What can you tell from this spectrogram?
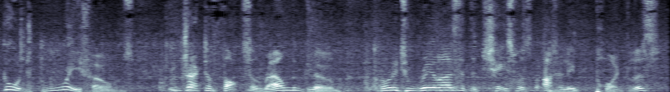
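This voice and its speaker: An actor playing a bumbling, easily flustered English gentleman doctor in an audio comedy drama, polite and hesitant. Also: a little high, very animated, normal speed. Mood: exasperated. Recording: train ambience and noise behind.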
